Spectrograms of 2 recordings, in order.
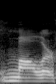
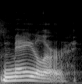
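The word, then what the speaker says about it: Mahler: name is Mailor and it's pronounced Mer from Germany. But when you came to the United States after World War II, you didn't want to have a German name. So it was pron pronounced Morer instead of Mer like the composer.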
